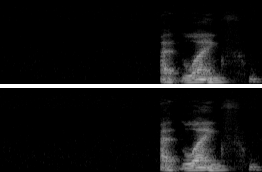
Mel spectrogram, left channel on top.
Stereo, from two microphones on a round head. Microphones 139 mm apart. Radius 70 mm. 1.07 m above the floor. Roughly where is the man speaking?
Right.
